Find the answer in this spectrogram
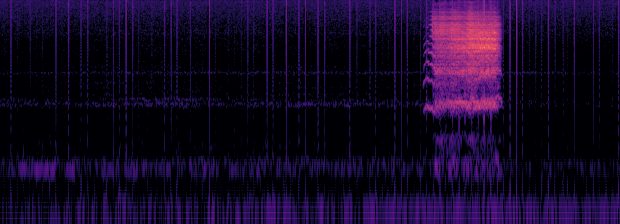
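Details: In a nest box, a wild female barn owl takes a mouse from the male, possibly ahead of egg-laying. After several seconds of low hum, one breathy, noisy screech of about half a second.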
